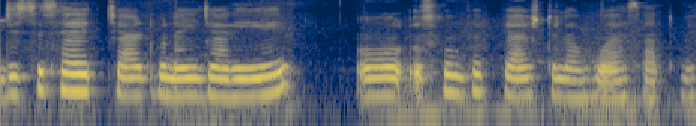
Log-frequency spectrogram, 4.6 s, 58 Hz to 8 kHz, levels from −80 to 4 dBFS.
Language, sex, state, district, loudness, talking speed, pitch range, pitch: Hindi, female, Madhya Pradesh, Dhar, -14 LUFS, 205 wpm, 190-215 Hz, 195 Hz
